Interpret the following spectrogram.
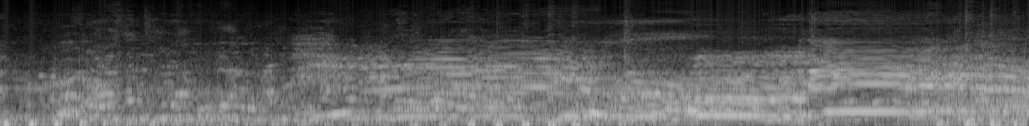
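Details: Sahiwal bull calves at the Ambari cattle market, Dinajpur, Bangladesh, in March as Ramadan begins, give a series of long, tonal moos that swell and bend in pitch, one after another, over a noisy, thumping market background.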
